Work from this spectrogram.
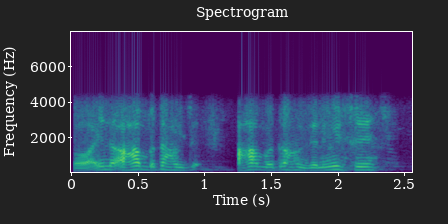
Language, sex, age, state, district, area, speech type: Manipuri, male, 60+, Manipur, Imphal East, rural, conversation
